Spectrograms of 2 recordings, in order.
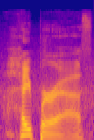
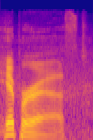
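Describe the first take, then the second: First: The first syllable has a long 'hype' vowel. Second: The first syllable has a short 'hip' vowel. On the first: The speaker calls it right. "it's actually pronounced Hyperast" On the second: The speaker calls it wrong. "I believe I've called it Hipperast"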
